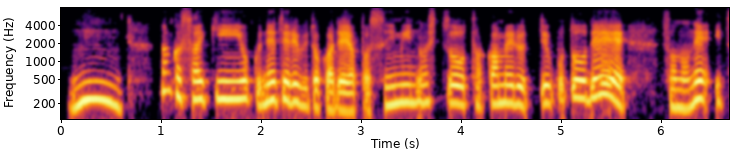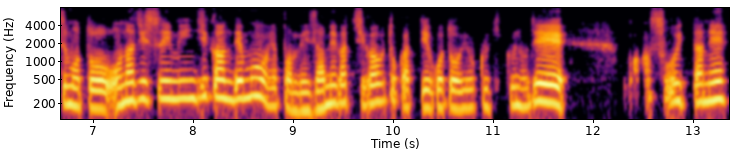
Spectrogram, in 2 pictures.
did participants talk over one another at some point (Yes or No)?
No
